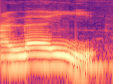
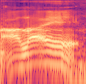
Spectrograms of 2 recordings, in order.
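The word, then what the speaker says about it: عَلَيْ: Awas, harus diingat, suara ya sukun itu bunyinya i, bukan e. Nah, maka dibacanya alai, bukan alae.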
